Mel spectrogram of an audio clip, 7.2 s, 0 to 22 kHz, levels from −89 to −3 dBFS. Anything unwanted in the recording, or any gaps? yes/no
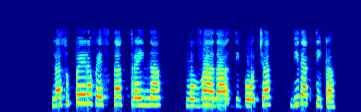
no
